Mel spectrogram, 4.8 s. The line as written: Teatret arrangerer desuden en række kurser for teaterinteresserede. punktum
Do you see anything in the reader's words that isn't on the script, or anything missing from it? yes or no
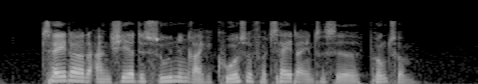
no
